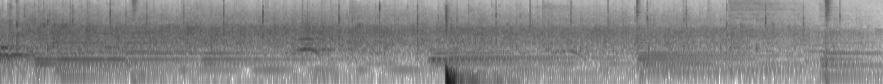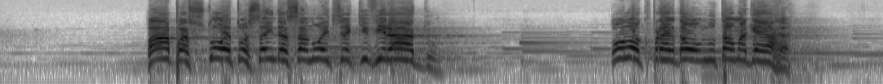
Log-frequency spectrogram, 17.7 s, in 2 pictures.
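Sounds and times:
crowd applauding: 0.0 - 9.0
sharp low thump: 4.5 - 4.8
speech: 10.3 - 13.3, 15.0 - 16.8.

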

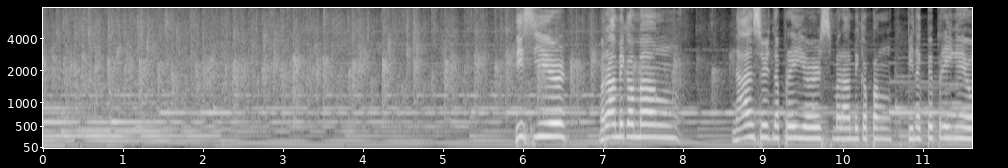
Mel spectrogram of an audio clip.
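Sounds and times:
church congregation applause: 0.0 - 9.2
speech: 5.9 - 11.6.

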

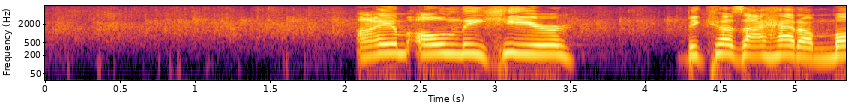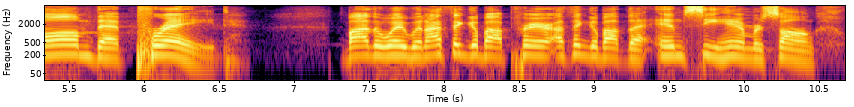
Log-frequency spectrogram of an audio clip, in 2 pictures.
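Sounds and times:
audience clapping and cheering: 0.0 - 5.7
speech: 2.1 - 3.6, 4.3 - 6.6, 7.3 - 10.6.

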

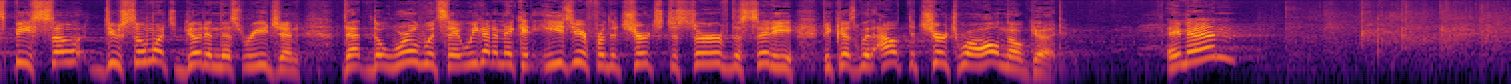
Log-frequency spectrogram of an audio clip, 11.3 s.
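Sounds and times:
speech: 0.1 - 8.1, 8.7 - 9.4
audience's quiet golf clap: 9.5 - 11.3.

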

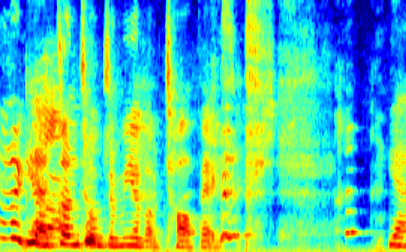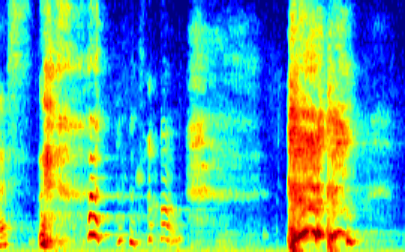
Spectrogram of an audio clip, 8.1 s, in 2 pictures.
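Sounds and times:
speech: 0.1 - 2.5, 3.9 - 4.7
coughing: 6.9 - 7.9.

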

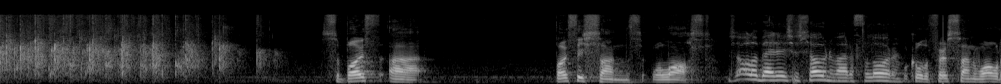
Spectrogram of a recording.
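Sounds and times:
audience applause: 0.0 - 2.8
speech: 3.4 - 4.3, 5.6 - 9.9.

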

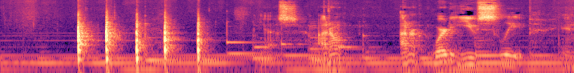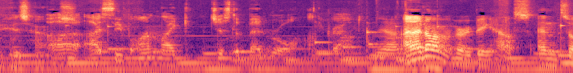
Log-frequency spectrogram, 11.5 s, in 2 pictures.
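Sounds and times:
knock at the front door: 0.8 - 2.2
speech: 4.0 - 11.4.

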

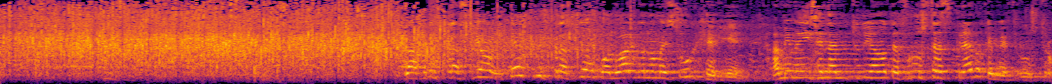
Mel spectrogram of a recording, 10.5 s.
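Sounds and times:
audience applause: 0.0 - 6.6
speech: 4.1 - 10.5.

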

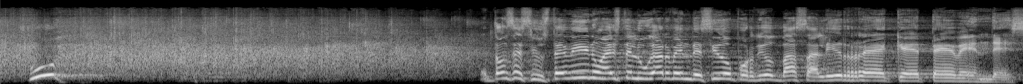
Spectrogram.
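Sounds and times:
audience applauding: 0.0 - 6.3
speech: 0.3 - 0.8, 4.9 - 10.2.

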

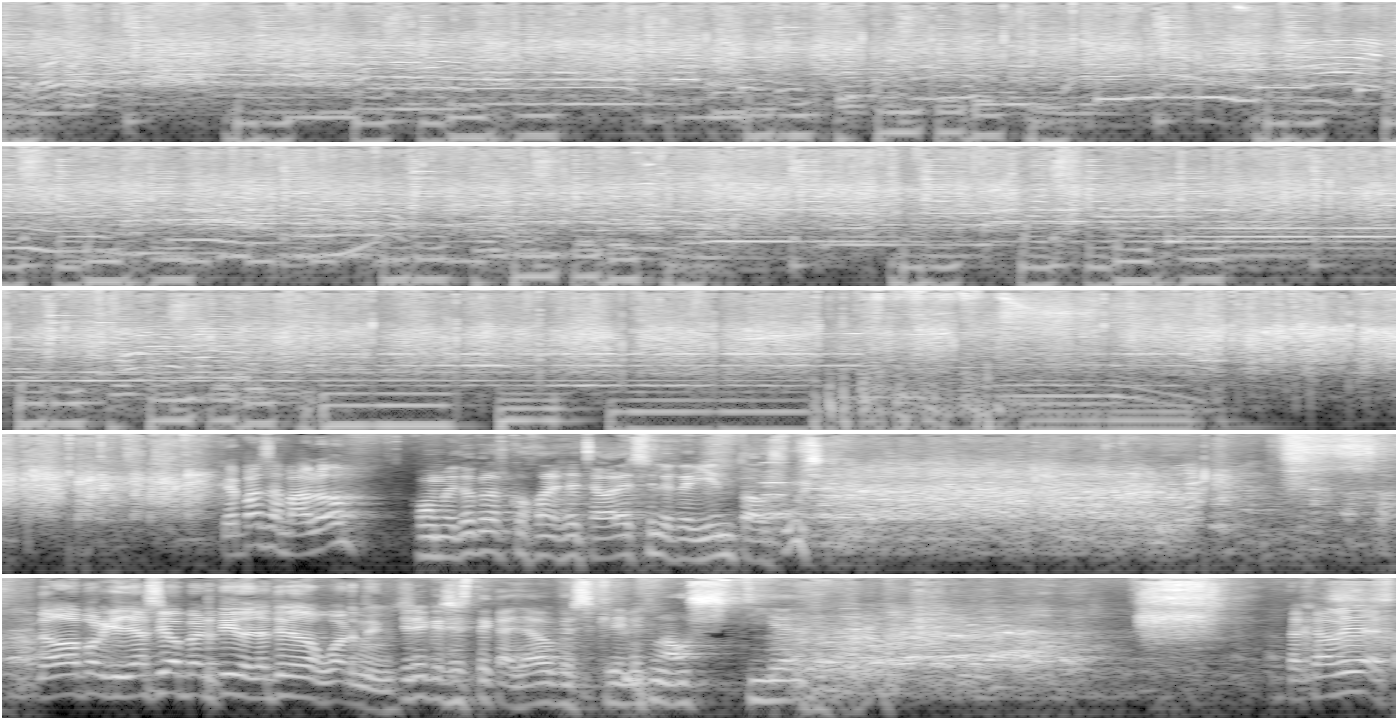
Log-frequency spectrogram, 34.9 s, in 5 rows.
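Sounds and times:
audience applause: 0.0 - 22.0
speech: 22.1 - 25.6, 28.1 - 32.5, 34.3 - 34.8
laughter: 24.6 - 28.2, 31.8 - 34.4.

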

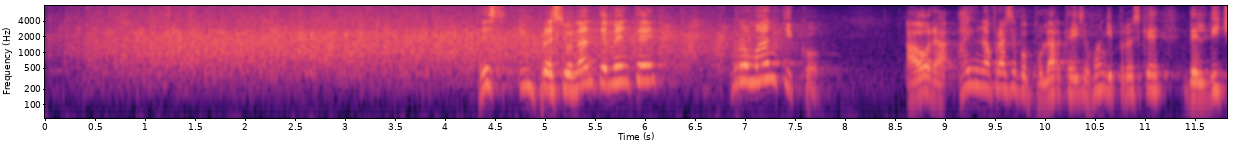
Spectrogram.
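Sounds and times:
audience applause: 0.0 - 7.4
speech: 4.3 - 7.8, 8.6 - 11.8.

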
